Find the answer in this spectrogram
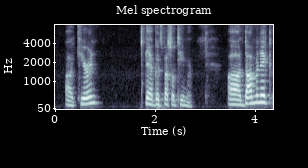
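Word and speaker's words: Kyron: How do you pronounce his first name? Kieran. Kieran.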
